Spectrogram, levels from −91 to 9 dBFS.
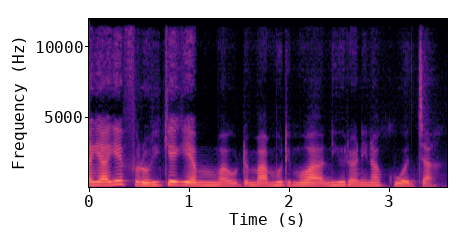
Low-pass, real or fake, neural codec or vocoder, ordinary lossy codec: none; fake; codec, 24 kHz, 0.9 kbps, DualCodec; none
